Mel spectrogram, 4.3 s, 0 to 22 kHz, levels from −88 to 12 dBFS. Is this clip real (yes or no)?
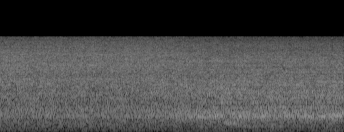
no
